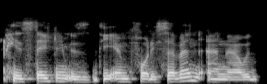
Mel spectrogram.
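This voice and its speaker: A hesitant young Syrian man whose first language is Arabic answers casual interview questions as a guest music producer. Tired from staying up all night, he restarts and searches for words, speaking briskly in a mid-range, dark-toned voice with fairly even intonation. The sound is lo-fi.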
